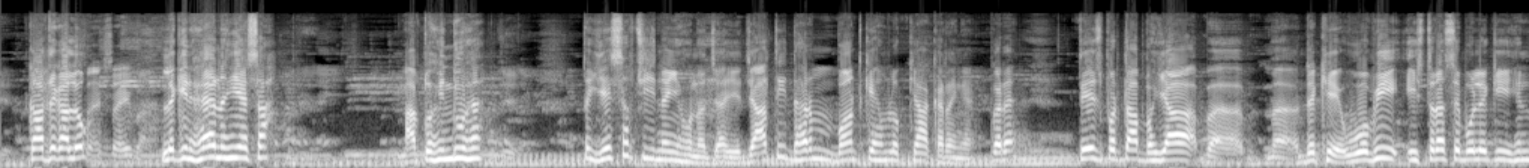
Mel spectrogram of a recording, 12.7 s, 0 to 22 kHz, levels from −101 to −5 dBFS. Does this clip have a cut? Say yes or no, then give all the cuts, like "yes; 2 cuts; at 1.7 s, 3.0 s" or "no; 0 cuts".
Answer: yes; 1 cut; at 8.2 s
